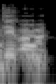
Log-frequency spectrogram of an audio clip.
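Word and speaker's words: Des Barres: Yeah, DeBar. DeBar.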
